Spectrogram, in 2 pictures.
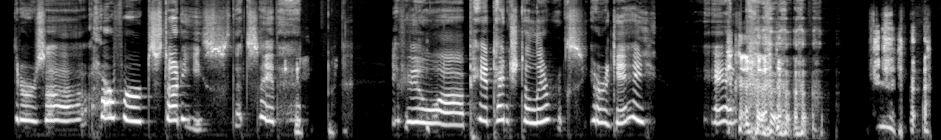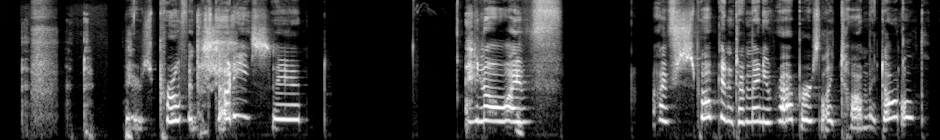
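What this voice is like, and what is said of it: Jordan Peterson impression. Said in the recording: “good impression. ... I've been listening to so much Jordan Peterson.”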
